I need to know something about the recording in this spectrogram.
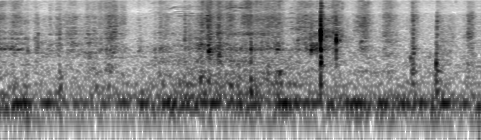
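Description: Faint crinkling and small clicks of a plastic-and-card battery blister pack being handled and turned over in the hand, with a sharper click about one and a half seconds in.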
